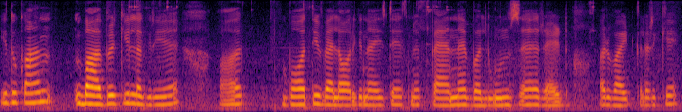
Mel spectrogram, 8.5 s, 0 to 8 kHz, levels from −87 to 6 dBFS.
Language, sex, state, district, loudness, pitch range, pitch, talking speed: Hindi, female, Arunachal Pradesh, Lower Dibang Valley, -20 LUFS, 185-225 Hz, 200 Hz, 155 wpm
